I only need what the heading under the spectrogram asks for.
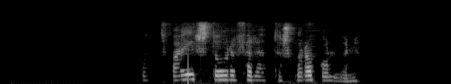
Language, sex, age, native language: Icelandic, female, 30-39, Icelandic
